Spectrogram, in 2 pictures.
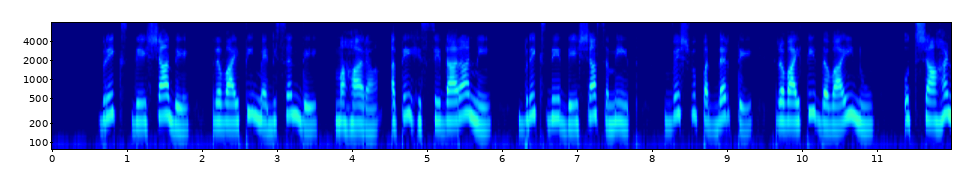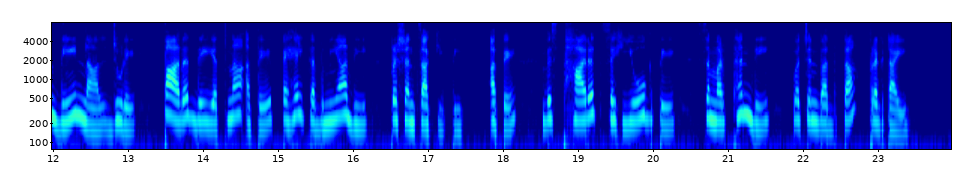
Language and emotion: Punjabi, neutral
